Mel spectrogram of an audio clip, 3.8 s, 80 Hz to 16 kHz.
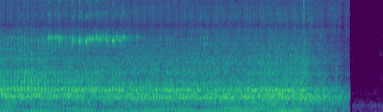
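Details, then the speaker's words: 13-year-old Harbor Freight belt sander after tightening the top and bottom pulley set screws: steady motor hum and belt whir running smoothly, then it cuts off; earlier bad noise fixed. "Now everything's working okay."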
